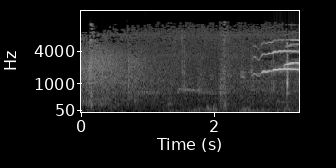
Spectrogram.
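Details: Crested serpent eagle pair calling outside Kulgi nature camp near Dandeli and Anshi Tiger Reserve, Uttara Kannada, Karnataka, on 18/12/10, apparently in breeding season; after quiet rustling, a clear ringing whistle rises and holds near the end.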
